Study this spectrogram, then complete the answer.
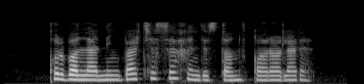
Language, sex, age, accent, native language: Uzbek, female, 18-24, Toshkent viloyati, Uzbek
